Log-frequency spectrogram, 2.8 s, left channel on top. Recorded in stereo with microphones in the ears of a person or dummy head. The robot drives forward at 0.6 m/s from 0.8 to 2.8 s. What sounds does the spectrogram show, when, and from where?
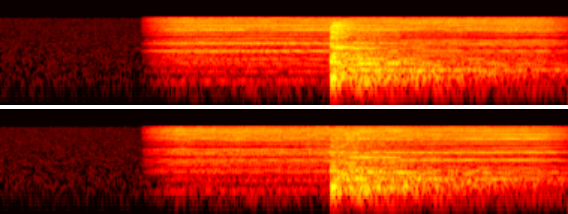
1.6 s a snare drum: 50° left (ahead or behind), 5 m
